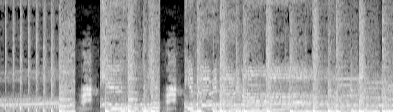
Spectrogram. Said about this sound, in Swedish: Ska vi... Vi hade en kvack ju, va,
